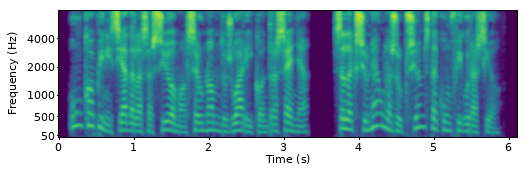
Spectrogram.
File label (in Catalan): elearning, locutora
